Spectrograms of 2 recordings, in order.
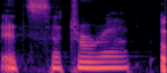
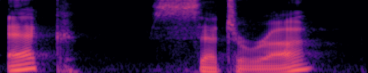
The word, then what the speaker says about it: et cetera: There are two uncommon pronunciations. Ek cetera. There's no T sound. It's ek cetera or ik. Ek or ik.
